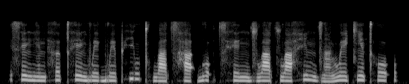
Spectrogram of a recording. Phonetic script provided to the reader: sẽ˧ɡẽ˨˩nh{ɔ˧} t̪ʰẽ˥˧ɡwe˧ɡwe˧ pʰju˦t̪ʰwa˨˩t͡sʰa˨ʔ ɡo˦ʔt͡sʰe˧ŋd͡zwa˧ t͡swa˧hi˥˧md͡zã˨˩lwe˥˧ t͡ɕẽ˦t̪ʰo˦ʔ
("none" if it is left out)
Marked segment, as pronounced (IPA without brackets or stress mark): ə˧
